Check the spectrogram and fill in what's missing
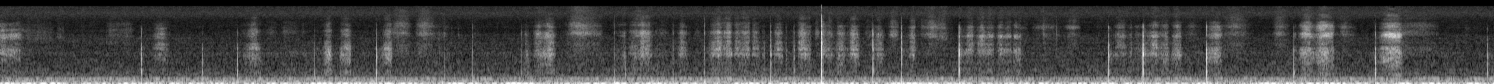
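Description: A stylus writes and scratches across a pink plastic LCD writing tablet held at the left microphone ear, making soft scraping strokes with faint, sharp ticks scattered throughout. A steady low hum sits underneath the whole time.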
